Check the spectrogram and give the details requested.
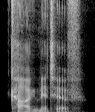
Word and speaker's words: cognitive: Cognitive. Cognitive. See how the first syllable is stronger?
